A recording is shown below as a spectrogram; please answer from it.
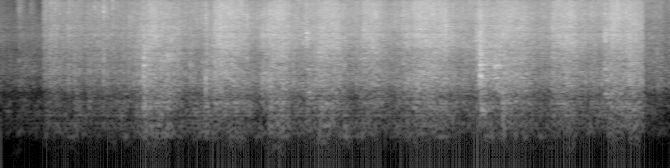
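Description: Ground beef and brown sugar sizzle and crackle steadily in a hot pan for a Korean beef bowl, a close, continuous frying hiss with occasional stirring scrapes and no talking.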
